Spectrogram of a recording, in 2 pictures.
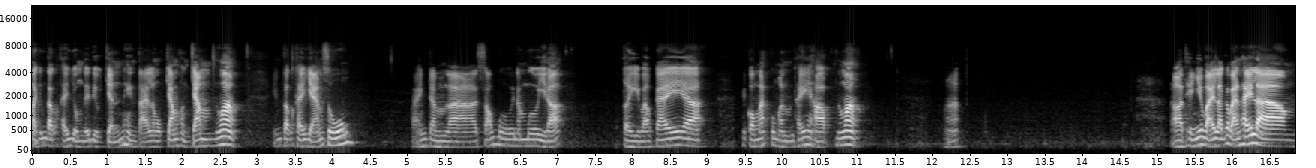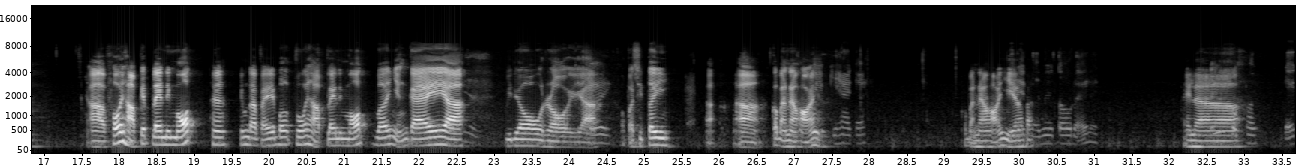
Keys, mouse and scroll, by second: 6.3 click, 7.1 click, 9.3 click, 10.4 click, 29.4 alt+Tab, 30.2 alt+Tab, 30.4 alt+Tab.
